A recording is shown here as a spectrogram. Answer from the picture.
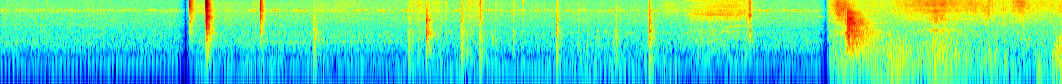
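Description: A series of irregular sharp knocks and clanks on corrugated sheet-metal roofing panels as they are worked on, about eight over five seconds. Near the end, wind buffets the microphone with a loud rumble.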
